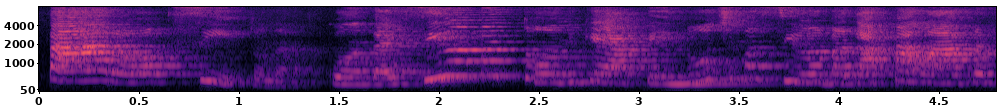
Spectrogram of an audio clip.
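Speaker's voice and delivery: usual speaking voice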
